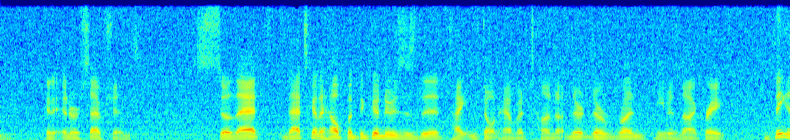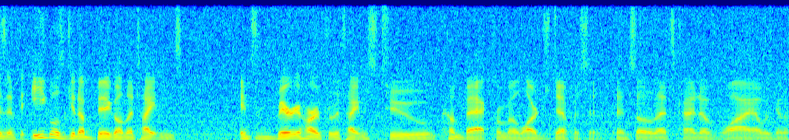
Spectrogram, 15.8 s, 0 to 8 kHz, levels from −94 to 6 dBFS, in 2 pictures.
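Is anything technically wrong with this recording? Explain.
No, nothing is technically wrong with this audio.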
